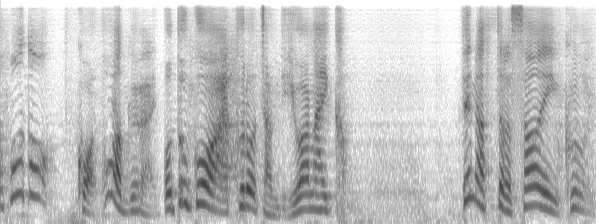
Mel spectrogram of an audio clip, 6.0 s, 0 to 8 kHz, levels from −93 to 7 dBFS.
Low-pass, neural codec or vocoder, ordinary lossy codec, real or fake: 7.2 kHz; codec, 16 kHz, about 1 kbps, DyCAST, with the encoder's durations; none; fake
